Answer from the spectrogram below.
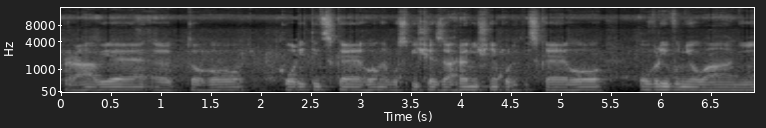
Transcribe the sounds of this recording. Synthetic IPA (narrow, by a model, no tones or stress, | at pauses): pɾaːvjɛt̪oɦo | po̞lɪt̪ɪt͡skɛːɦonɛbospiːʃɛzaɦɾaɲɪt͡ʃɲɛpo̞lɪt̪ɪt͡skɛːɦo | ʔovlɪvɲovaːɲiː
